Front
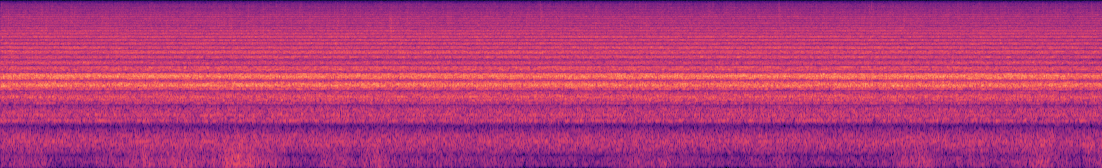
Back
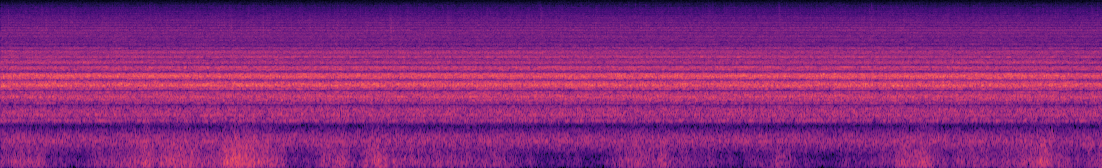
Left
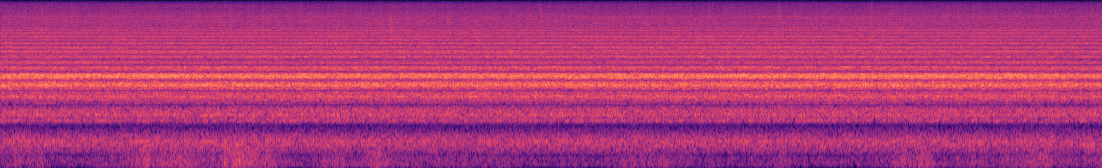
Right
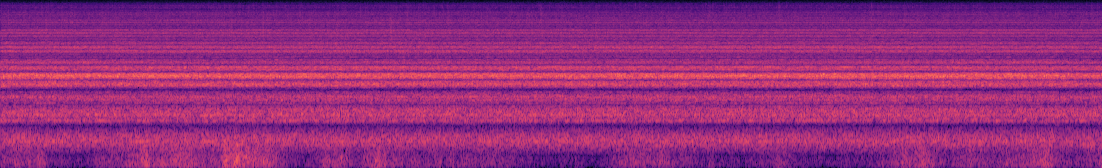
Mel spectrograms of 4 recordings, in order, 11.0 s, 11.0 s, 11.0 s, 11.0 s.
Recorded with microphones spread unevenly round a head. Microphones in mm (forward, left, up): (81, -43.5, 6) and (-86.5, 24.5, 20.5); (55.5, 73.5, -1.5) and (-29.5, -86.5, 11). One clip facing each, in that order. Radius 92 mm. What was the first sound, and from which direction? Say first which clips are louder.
Running water: front 6 dB, left 2 dB; 5° left.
